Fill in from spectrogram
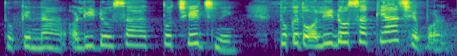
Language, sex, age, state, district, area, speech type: Gujarati, female, 60+, Gujarat, Rajkot, urban, spontaneous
